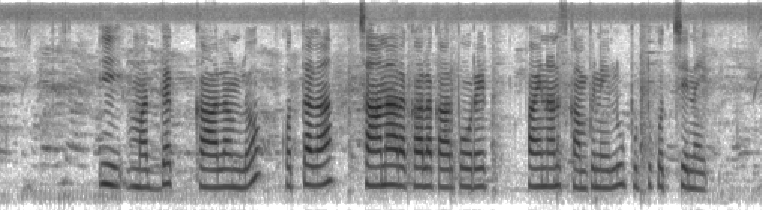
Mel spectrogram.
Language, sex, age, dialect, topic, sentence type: Telugu, female, 31-35, Telangana, banking, statement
